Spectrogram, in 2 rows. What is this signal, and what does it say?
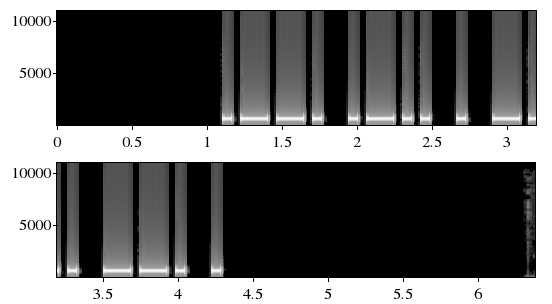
Morse code, heard as a keyed tone, about 20 wpm, 700 Hz. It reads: PLEDGE
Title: Build A Word - 2 Letters At A Time - 6-Letter Words - 20wpm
